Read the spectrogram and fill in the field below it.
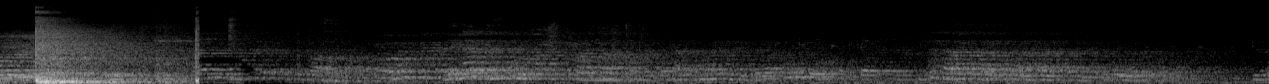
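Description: Young girls chatter together in a large echoing hall.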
